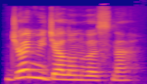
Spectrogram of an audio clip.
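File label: "дзоньвидзалун вӧсна", Komi, female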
